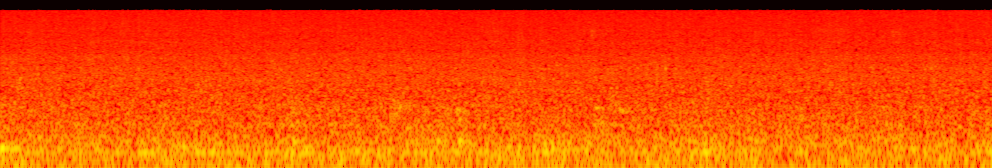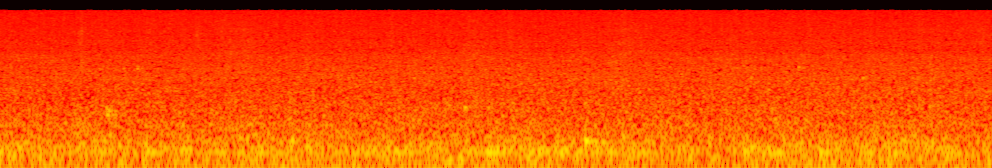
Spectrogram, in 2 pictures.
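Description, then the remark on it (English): Soft, steady rain hisses continuously throughout, a dense and even wash of sound with no distinct drops standing out, quiet and without any voices. “find our attention drawn to an aspect of what's present, either the sensation of the body, the breath, the sound of the rain.”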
